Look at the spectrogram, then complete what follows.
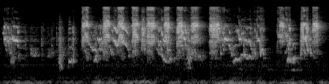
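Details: Budgies chattering happily, played to make other budgies sing: dense, fast warbling of scratchy chirps and squeaky notes, short bursts packed closely with brief gaps, a soft low hum underneath.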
